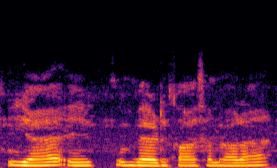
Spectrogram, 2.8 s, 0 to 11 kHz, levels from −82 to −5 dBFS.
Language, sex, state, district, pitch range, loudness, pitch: Hindi, female, Uttar Pradesh, Saharanpur, 195-210 Hz, -15 LUFS, 200 Hz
